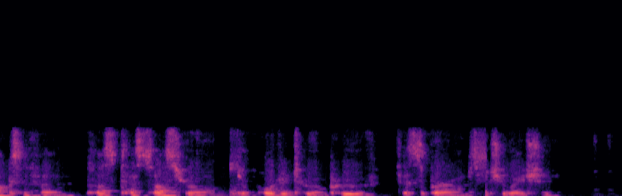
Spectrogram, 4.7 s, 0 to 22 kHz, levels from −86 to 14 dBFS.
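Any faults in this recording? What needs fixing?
Speex codec artefacts run through the whole speech clip. The low bit budget starves the excitation, leaving hoarse, noisy speech, which fits roughly 16.8 kbps. Raise the bitrate or use a modern codec.

VoIP packet loss concealed by the speech codec occurs from 1.55 to 1.82 s. About 180 ms of audio is missing across 240 ms, with gaps up to 80 ms. It recurs from 3.59 to 3.69 s, losing 60 ms. The decoder stretches its last frame into a fading buzzy tone or coloured noise. Add jitter buffering and forward error correction.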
